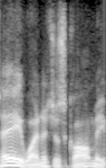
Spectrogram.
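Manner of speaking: ordinary talk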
